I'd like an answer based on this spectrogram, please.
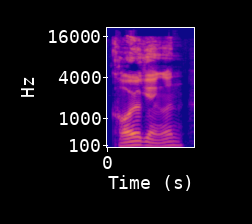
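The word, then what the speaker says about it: Grrrl Gang: 그래서 아까 보니까는 걸갱은 제가 2위에서 봤는데 걸이 그 소녀 걸이 아니고 그 쓸 때는 GRRRL 이렇게 네. 쓰네요.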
